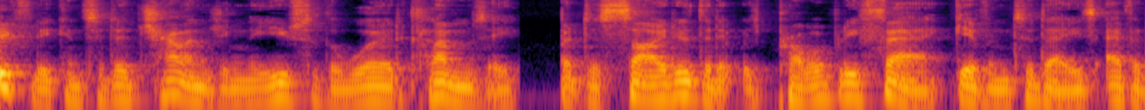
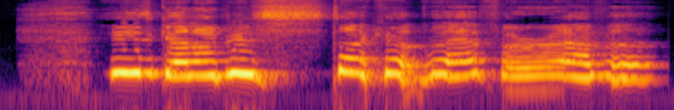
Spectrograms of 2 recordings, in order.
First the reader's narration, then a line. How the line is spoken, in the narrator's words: Jennifer sobbed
